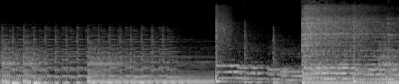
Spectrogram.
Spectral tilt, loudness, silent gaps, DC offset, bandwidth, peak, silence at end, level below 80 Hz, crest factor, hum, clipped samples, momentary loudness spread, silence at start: -5 dB/octave; -23 LUFS; none; under 0.1%; over 20 kHz; -4 dBFS; 0 s; -28 dBFS; 18 dB; none; under 0.1%; 9 LU; 0 s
